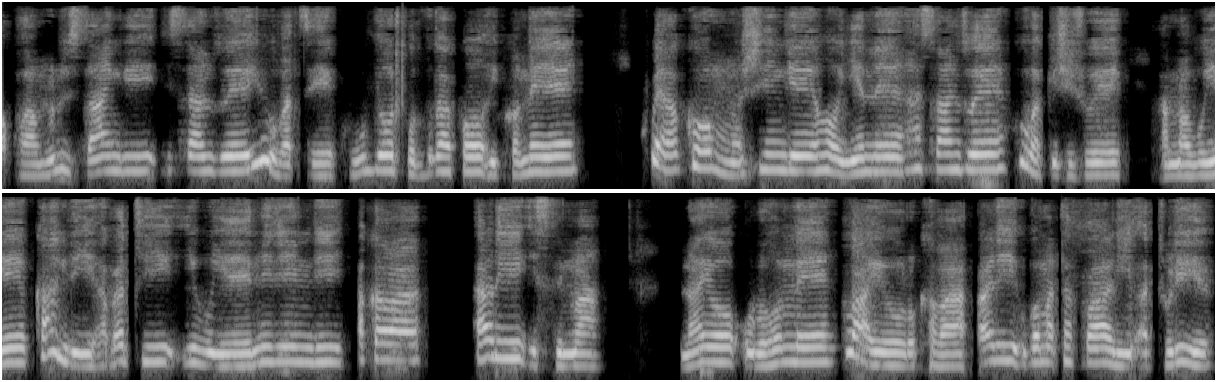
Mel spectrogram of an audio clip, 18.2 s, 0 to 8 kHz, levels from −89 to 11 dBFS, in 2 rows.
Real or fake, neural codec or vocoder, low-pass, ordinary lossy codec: fake; codec, 44.1 kHz, 2.6 kbps, DAC; 7.2 kHz; AAC, 32 kbps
